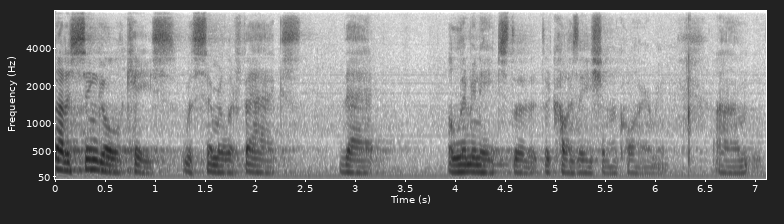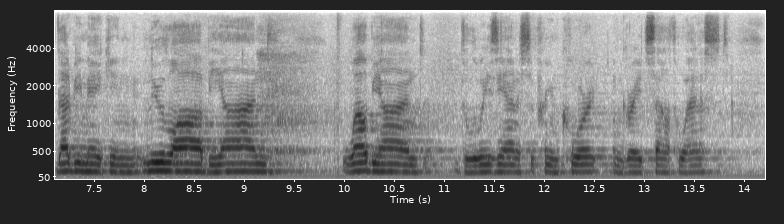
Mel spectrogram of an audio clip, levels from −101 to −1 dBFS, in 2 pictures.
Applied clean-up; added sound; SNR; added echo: none; none; none; none.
